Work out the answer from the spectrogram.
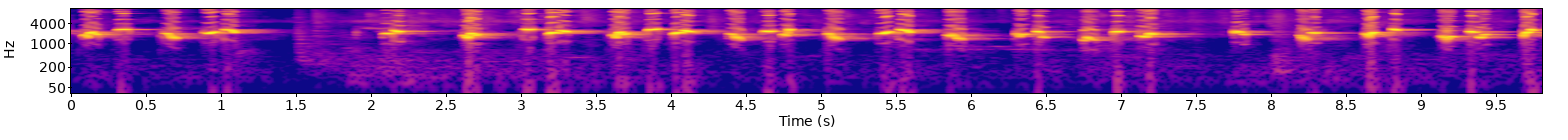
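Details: Sooty-headed bulbul pouring out a busy 'ropel pelan' song to provoke rival birds; dense string of short, liquid whistled notes in twos and threes, rising and dipping, after one brief pause.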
